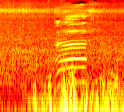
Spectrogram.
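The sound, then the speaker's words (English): A steady rush of flowing river water fills the whole moment as water is taken from the river with a hand-pumped filter, with a brief, bright squeaking tone rising out of it about halfway through. “How's it feel to be taking from the river with the filter the same way the river took from you with the pot?”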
